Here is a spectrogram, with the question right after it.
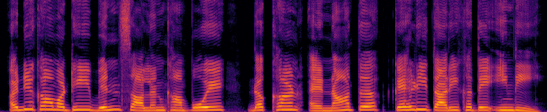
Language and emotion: Sindhi, neutral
